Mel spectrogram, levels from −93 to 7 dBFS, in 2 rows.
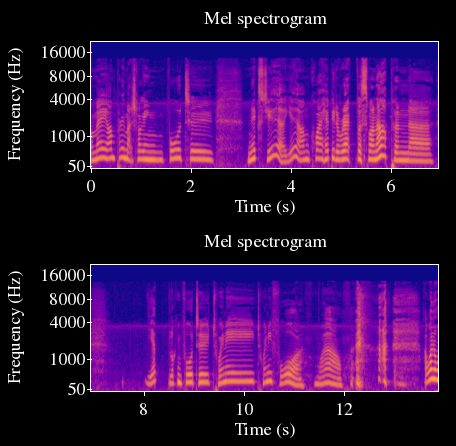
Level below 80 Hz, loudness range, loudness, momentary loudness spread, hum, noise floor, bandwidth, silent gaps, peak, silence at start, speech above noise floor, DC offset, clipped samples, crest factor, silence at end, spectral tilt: -50 dBFS; 4 LU; -25 LUFS; 12 LU; none; -54 dBFS; 14 kHz; none; -6 dBFS; 0 s; 30 dB; under 0.1%; under 0.1%; 20 dB; 0 s; -4.5 dB/octave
